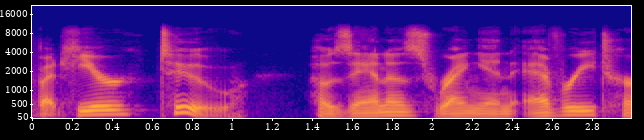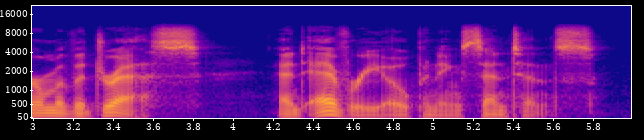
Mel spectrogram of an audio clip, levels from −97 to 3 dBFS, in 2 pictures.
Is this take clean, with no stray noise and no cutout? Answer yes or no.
yes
